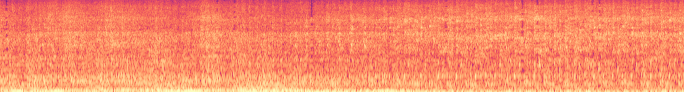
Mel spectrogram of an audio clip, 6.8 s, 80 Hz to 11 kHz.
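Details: 1970 Pontiac LeMans with Pontiac 350 V8, first start after sitting decades: loud, rumbling open-header idle with an even beat and no knocks or ticks. Smoke is from oil added to cylinders to free stuck rings. Normal idle.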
